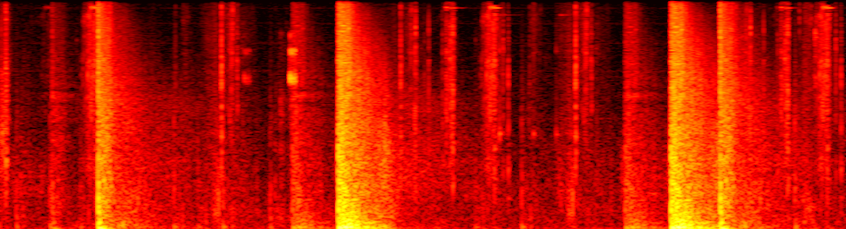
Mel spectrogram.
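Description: A sniper rifle fires single loud shots that echo away.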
